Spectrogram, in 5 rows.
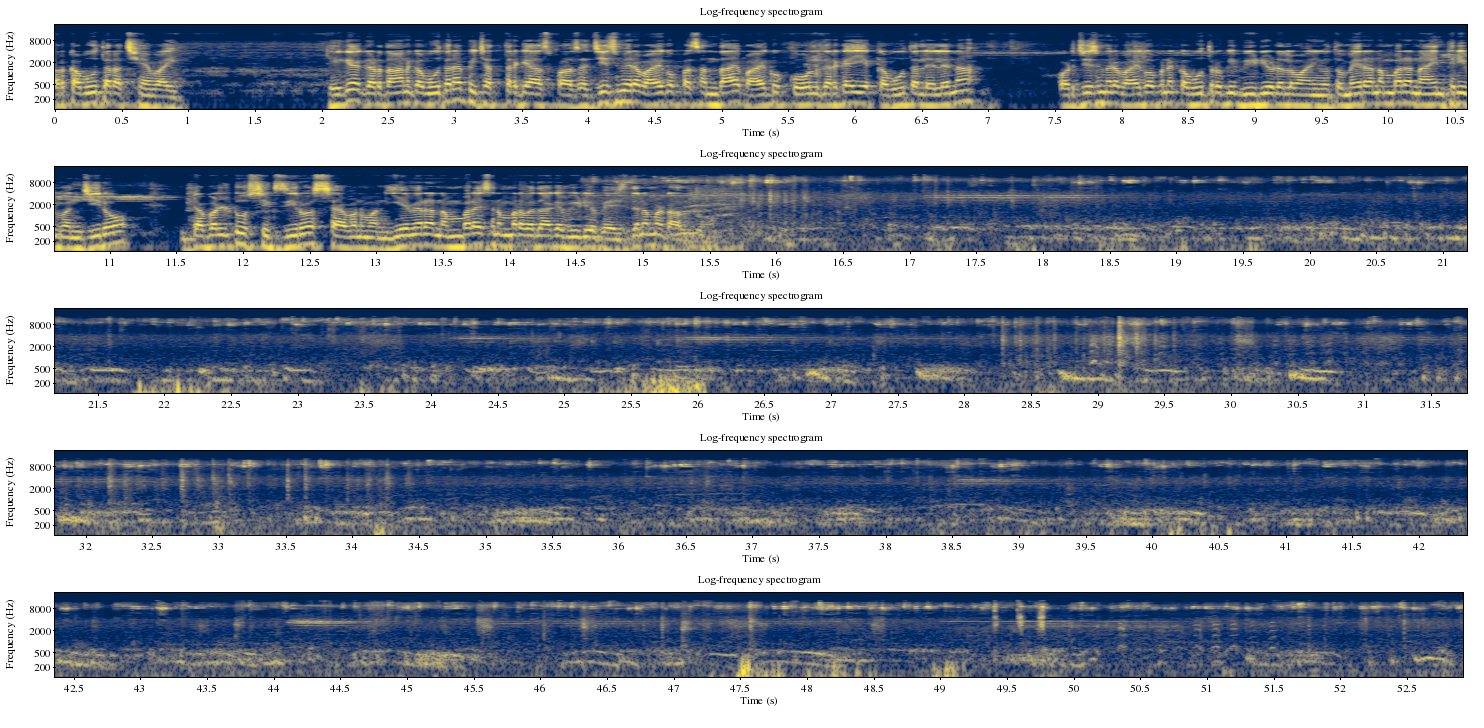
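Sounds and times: pigeons cooing: 13.7 - 52.9.

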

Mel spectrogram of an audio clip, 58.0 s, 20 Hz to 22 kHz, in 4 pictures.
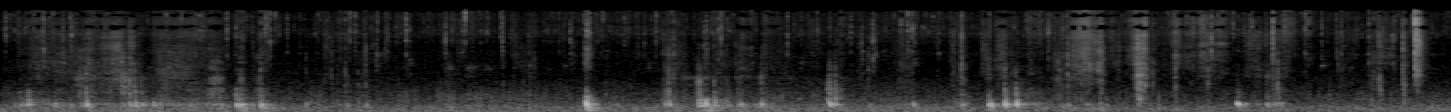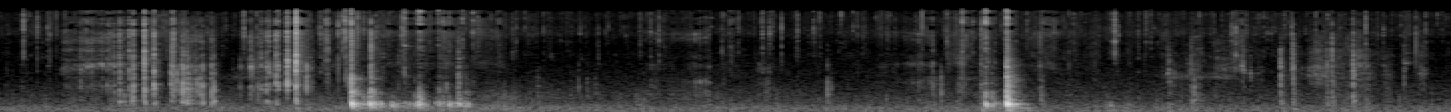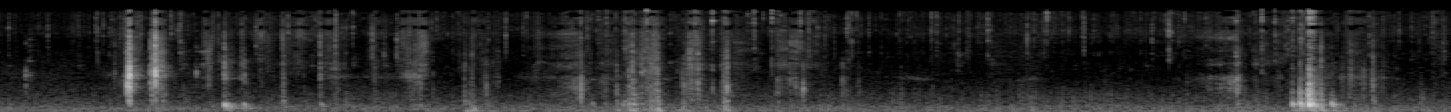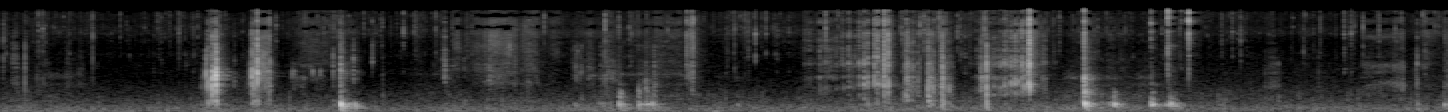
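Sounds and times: scissors snipping paper: 15.1 - 18.4, 51.6 - 54.5.

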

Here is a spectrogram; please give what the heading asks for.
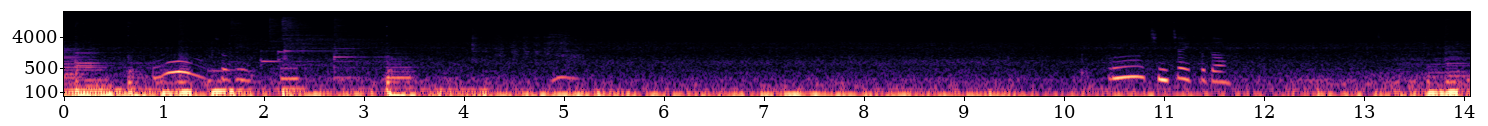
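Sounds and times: car engine rumble: 0.0 - 14.0
road noise: 0.0 - 14.0.

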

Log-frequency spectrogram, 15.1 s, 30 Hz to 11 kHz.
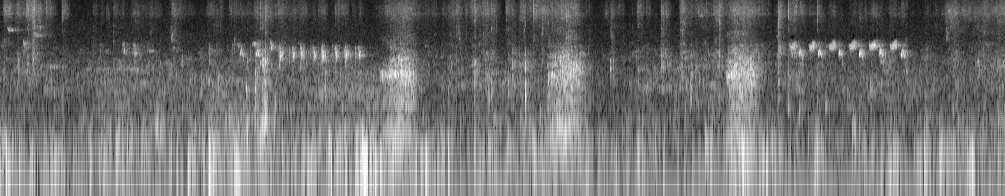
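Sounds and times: horse snorting: 5.6 - 6.4, 7.9 - 9.0, 10.6 - 11.6.

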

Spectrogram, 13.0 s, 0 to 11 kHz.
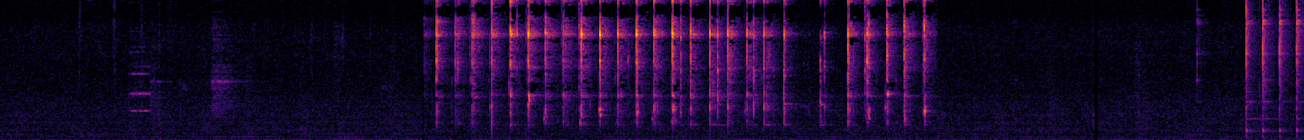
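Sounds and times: eggs being beaten in glass bowl: 4.2 - 9.4, 12.4 - 13.0
utensil clicking against glass: 4.2 - 9.4.

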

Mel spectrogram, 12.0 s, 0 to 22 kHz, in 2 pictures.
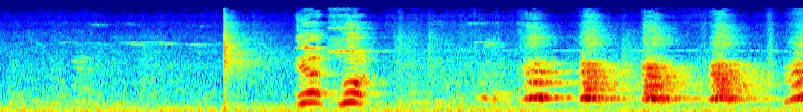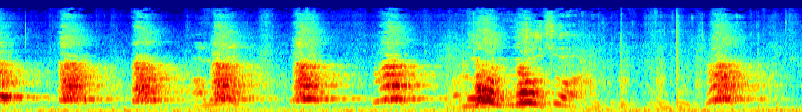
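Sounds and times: dog barking: 3.8 - 10.3, 11.3 - 12.0.

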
